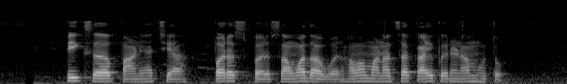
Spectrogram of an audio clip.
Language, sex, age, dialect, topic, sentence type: Marathi, male, 18-24, Standard Marathi, agriculture, question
